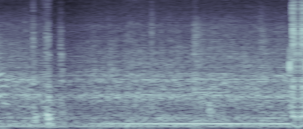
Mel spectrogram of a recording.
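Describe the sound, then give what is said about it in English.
An Oldsmobile car engine drones steadily, a low sustained hum with road rumble, punctuated by a couple of brief knocks or thumps. “We'll see how long he lasts under the wheels.”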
